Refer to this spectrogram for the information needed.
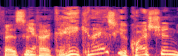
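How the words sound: The voice sounds bright and excited. The question is harmless and friendly. "if you sound excited, then they probably wouldn't scare you"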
